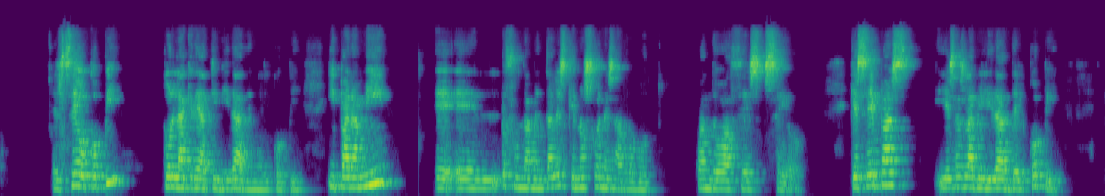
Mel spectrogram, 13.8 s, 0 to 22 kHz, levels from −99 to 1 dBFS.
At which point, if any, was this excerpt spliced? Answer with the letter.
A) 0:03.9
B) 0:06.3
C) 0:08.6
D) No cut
B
